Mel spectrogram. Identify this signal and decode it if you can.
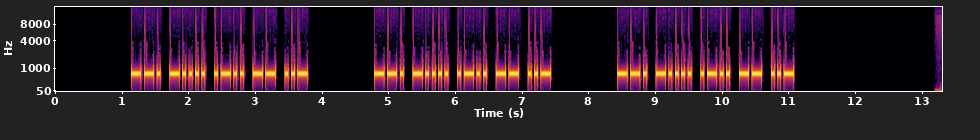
Morse code, heard as a keyed tone, about 25 wpm, 700 Hz. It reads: G6LMU G6LMU G6LMU
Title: DXCC-100 Call Signs - 5 Characters - Repeated 3x - 25wpm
